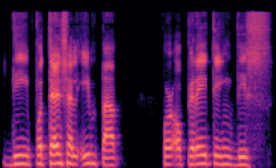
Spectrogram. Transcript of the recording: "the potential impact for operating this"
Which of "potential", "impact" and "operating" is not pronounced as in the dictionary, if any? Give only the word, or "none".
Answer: none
